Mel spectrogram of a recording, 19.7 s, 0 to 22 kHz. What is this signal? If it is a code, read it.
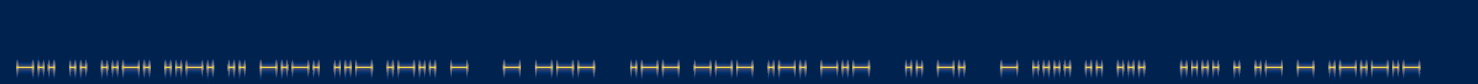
Morse code, heard as a keyed tone, about 17 wpm, 700 Hz. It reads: DIFFICULT TO WORK IN THIS HEAT.
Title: Sentences from Top 1000 Words - Review Part 3 - 17wpm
